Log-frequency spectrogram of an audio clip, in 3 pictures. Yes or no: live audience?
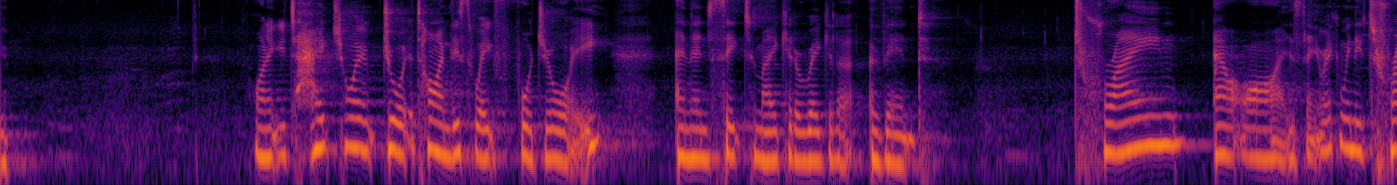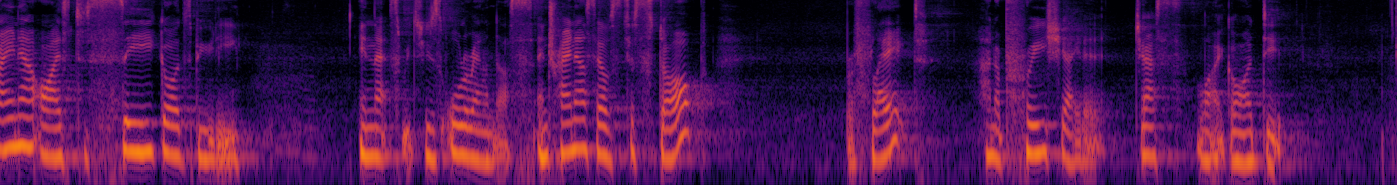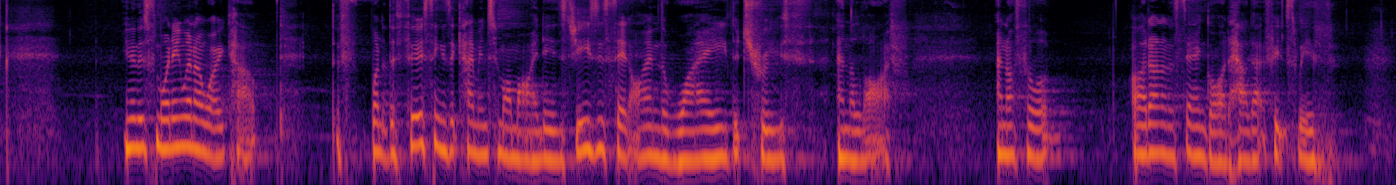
yes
